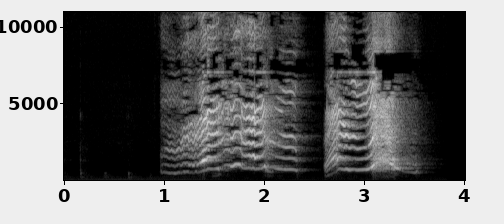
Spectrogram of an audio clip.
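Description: A small dog howls and yowls up close in two long, wavering cries.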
